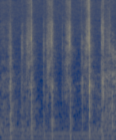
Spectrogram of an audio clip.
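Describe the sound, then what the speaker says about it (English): A deck of playing cards is shuffled by hand, a quick run of crisp riffling snaps and flutters, close and fairly quiet. "let me mix up the cards a little bit more"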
